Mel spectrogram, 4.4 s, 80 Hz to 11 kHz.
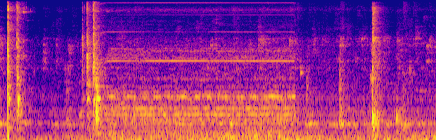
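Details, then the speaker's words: Honda Vario 125 LED, hard starting with MIL code 12: after a click, fuel pump primes with a high-pitched hum about two seconds at key-on; the hum is intermittent and sometimes weak. "pulpam berdengungnya kadang berbunyi kadang tidak padahal am ini menurut saya bagus"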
